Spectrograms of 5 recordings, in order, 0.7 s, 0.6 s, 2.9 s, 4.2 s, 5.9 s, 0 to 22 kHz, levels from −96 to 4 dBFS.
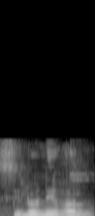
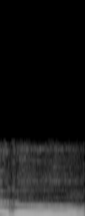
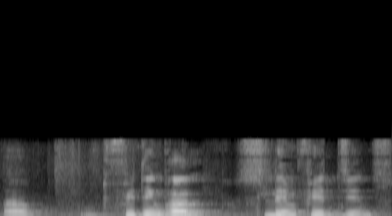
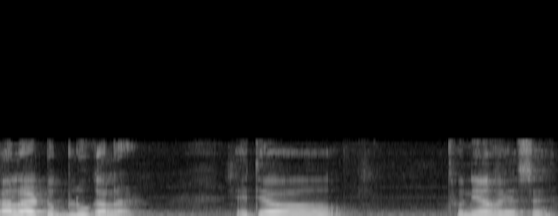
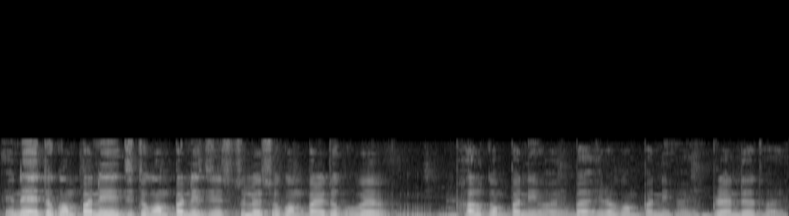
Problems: none marked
